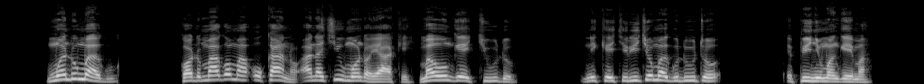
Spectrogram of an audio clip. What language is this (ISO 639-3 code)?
luo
